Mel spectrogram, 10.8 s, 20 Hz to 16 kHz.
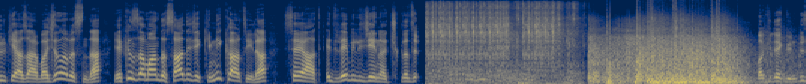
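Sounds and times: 
speech: 0:00.0 - 0:06.4, 0:10.1 - 0:10.7
fireworks display bursting: 0:06.6 - 0:10.7.

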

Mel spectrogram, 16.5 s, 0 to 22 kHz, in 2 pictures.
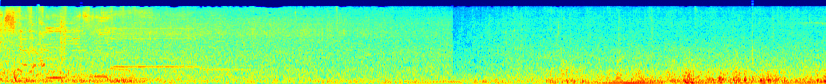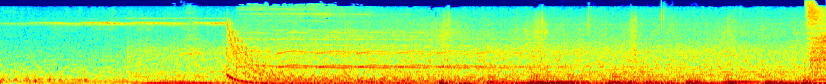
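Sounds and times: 
heavy rain: 0:00.0 - 0:16.5
thunder rumbling: 0:04.8 - 0:16.5.

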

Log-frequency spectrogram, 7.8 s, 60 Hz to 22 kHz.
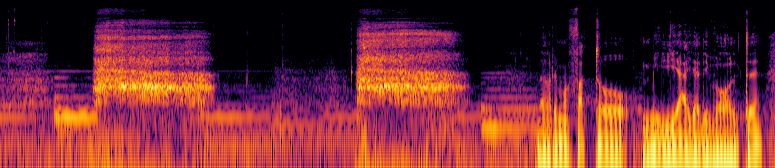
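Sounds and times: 
breathy open-mouthed exhales blown toward a hand: 0:00.0 - 0:02.2, 0:02.8 - 0:05.3
speech: 0:05.5 - 0:07.7.

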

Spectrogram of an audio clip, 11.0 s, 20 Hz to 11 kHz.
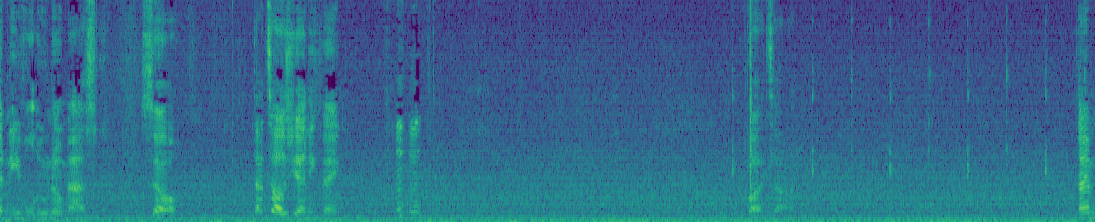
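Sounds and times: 
speech: 0:00.0 - 0:04.5, 0:07.5 - 0:08.0, 0:10.8 - 0:10.9
road rumble of a car driving at night: 0:00.0 - 0:10.9
faint regular ticking: 0:07.2 - 0:10.8.

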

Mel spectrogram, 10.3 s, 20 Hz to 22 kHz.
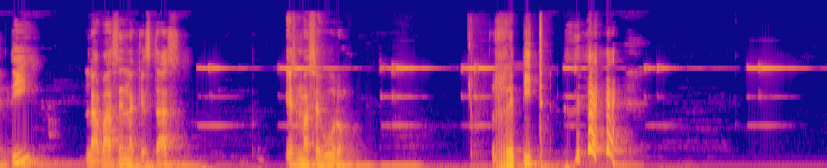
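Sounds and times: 
speech: 0:00.2 - 0:00.5, 0:01.1 - 0:02.3, 0:03.6 - 0:04.5, 0:06.2 - 0:07.8
phone electronic chime: 0:02.4 - 0:10.3
laughter: 0:07.2 - 0:07.9.

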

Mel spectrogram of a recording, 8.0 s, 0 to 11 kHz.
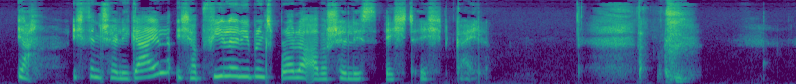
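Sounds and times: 
speech: 0:00.2 - 0:04.9, 0:06.0 - 0:07.0
person sneezing: 0:06.2 - 0:07.0.

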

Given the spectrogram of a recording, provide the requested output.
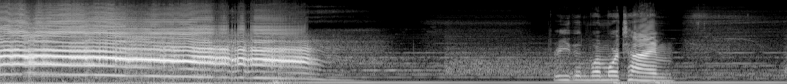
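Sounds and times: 
several people screaming loudly on the out-breath: 0:00.0 - 0:03.3
speech: 0:05.8 - 0:06.8.

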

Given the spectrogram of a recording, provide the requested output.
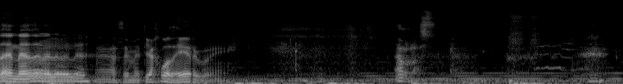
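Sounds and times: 
speech: 0:00.0 - 0:03.1, 0:04.0 - 0:04.4
cat meowing: 0:05.3 - 0:06.1.

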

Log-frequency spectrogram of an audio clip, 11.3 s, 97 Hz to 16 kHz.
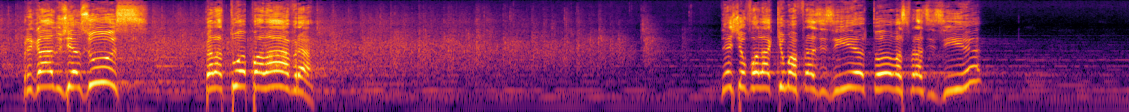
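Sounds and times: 
audience applauding: 0:00.0 - 0:07.2
speech: 0:00.2 - 0:03.2, 0:07.2 - 0:09.9.

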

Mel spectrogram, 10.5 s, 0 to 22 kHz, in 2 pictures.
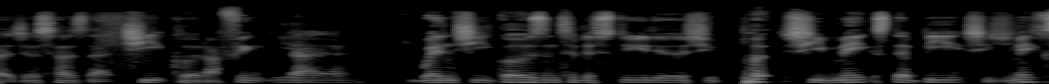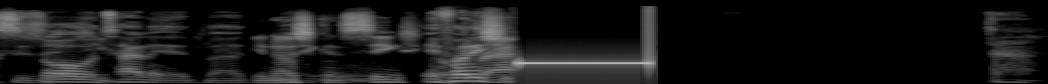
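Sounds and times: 
speech: 0:00.0 - 0:07.9
loud steady censor bleep at a single pitch: 0:07.7 - 0:08.5.

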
